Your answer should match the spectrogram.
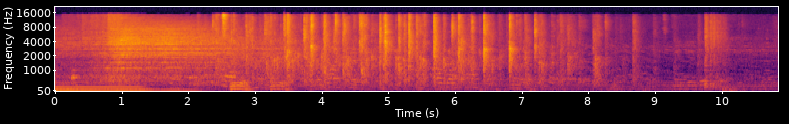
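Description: A live rock band's final chord, with bass and electric guitar, rings out and dies away about two seconds in. Scattered hand claps and a brief voice follow as the song ends.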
